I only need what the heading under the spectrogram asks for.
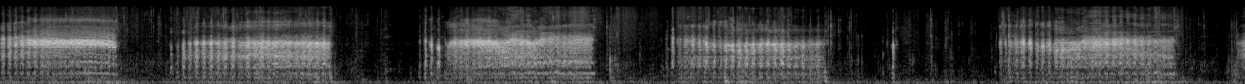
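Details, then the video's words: Several long, strained, whining trills from a raccoon, each lasting over a second, rapidly pulsed with a steady high tone, returning about every two to three seconds. "What does a Raccoon sound like?"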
